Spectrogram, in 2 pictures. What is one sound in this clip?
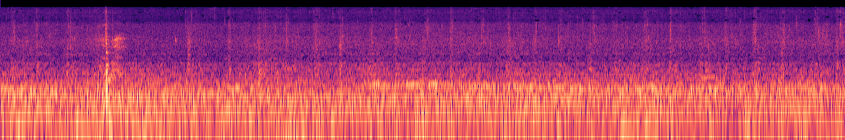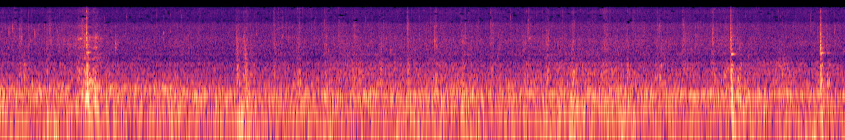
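A pickaxe strikes rock with sharp knocks.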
